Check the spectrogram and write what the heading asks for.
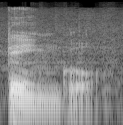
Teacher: n es velar por efecto de la g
